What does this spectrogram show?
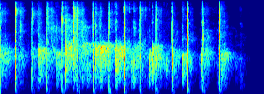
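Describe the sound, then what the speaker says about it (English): A small group at a Chicago deep learning workshop claps briefly: a dozen or so distinct, close hand claps in an uneven rhythm, thinning out and stopping after a few seconds. "So thanks so much, Victor. Round of applause."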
